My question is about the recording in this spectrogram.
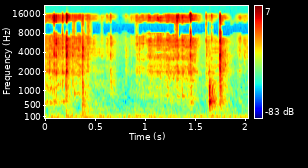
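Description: Adhesive tape runner pressed and drawn along paper card stock: faint scratchy rubbing with light clicks, and a couple of small knocks near the end.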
